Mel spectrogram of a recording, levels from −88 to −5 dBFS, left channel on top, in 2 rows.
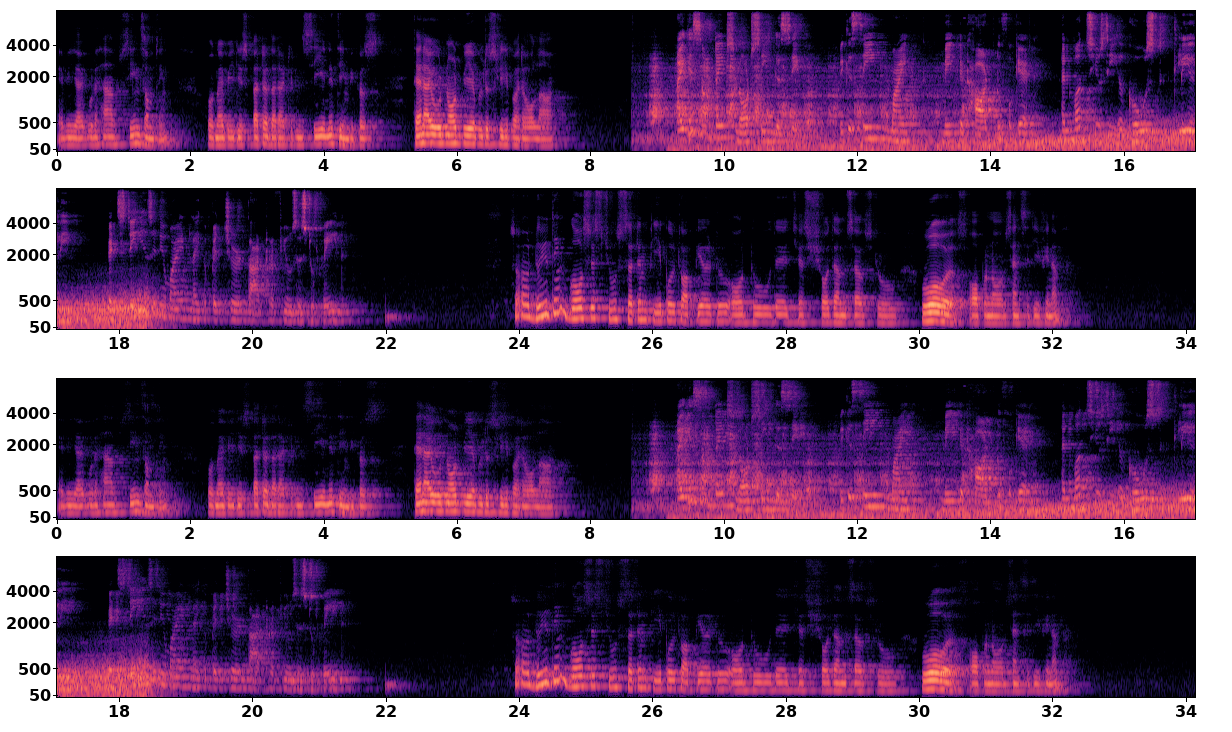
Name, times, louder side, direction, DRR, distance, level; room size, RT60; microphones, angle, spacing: voice 1, 0.0-1.7 2.3-4.8 5.4-7.5 23.9-29.7 30.0-32.3, left 2 dB, 70° left, 9 dB, 1.3 m, -32 dB
sound 1, 8.6-14.7, left 2 dB, 20° left, 1.7 m, -42 dB
sound 2, 9.1-18.5, equal, 75° right, 4.0 m, -36 dB
voice 2, 9.3-12.8 13.2-14.6 15.1-16.5 16.8-17.3 17.8-21.3 22.0-22.1, left 1 dB, 45° left, 7 dB, 5.2 m, -36 dB
28.0 x 16.5 x 9.9 m, 0.89 s
head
